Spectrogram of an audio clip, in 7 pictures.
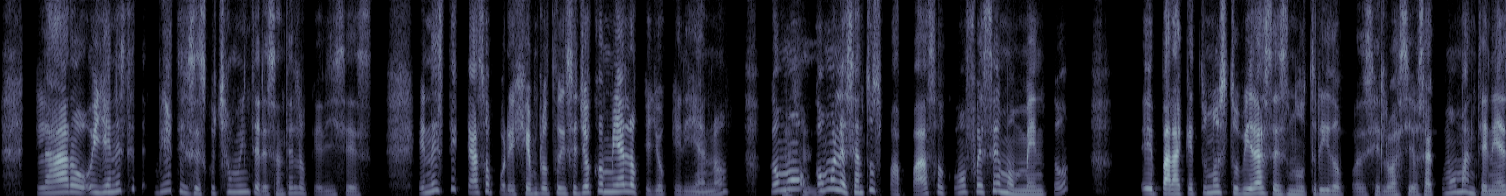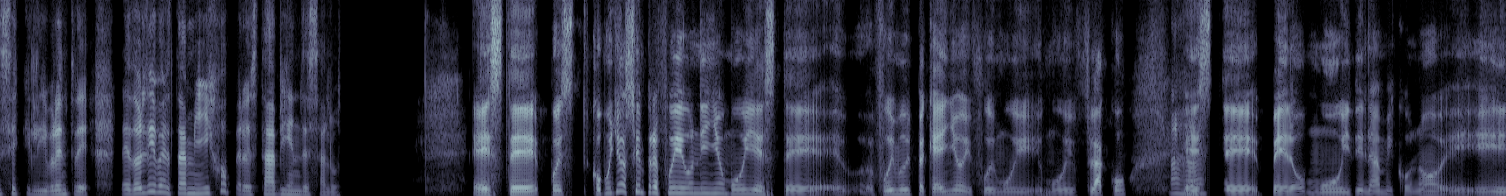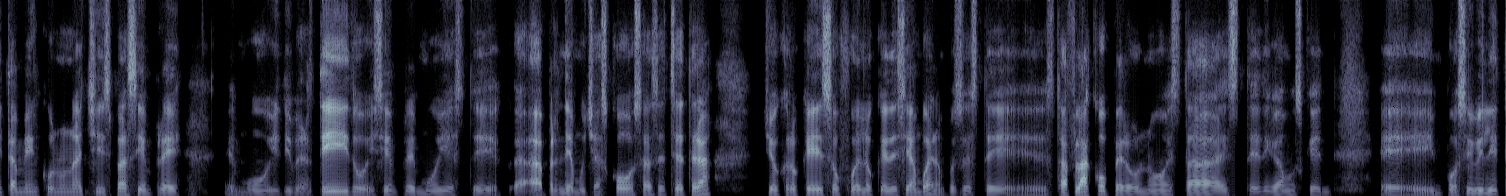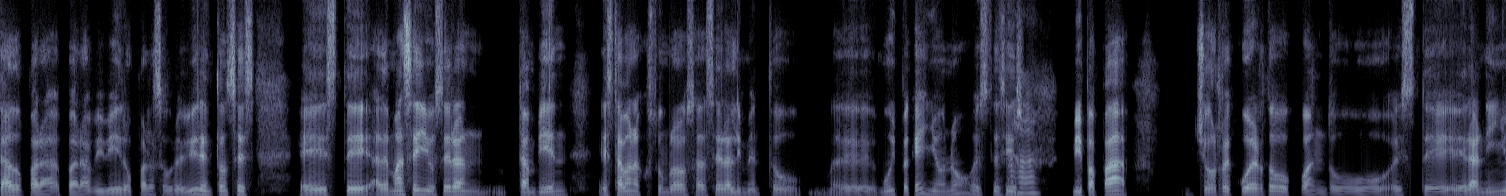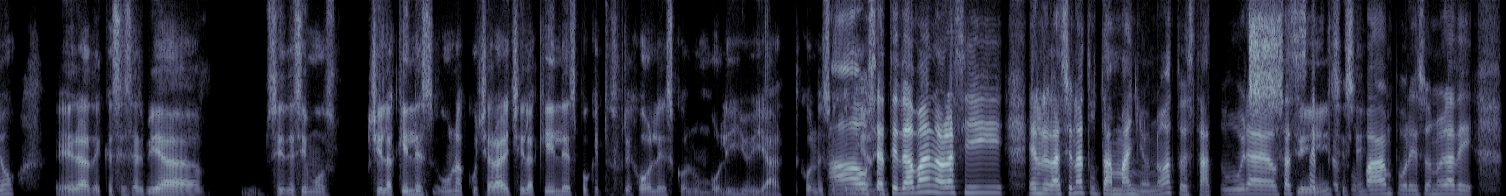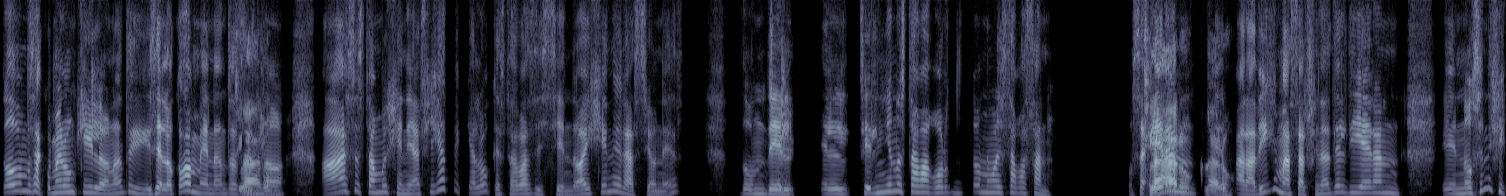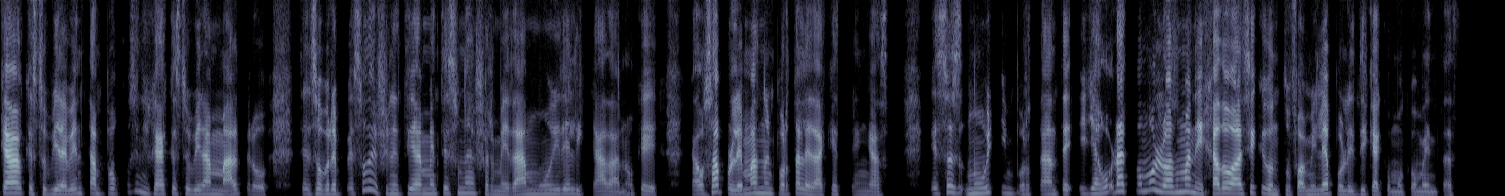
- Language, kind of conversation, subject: Spanish, podcast, ¿Cómo identificas el hambre real frente a los antojos emocionales?
- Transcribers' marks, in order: other background noise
